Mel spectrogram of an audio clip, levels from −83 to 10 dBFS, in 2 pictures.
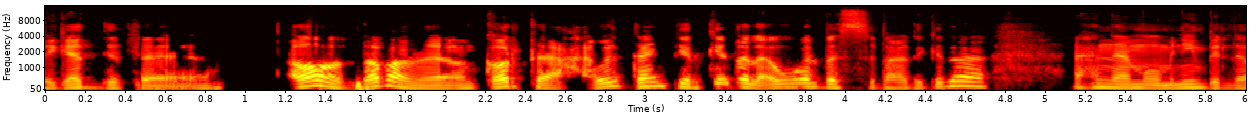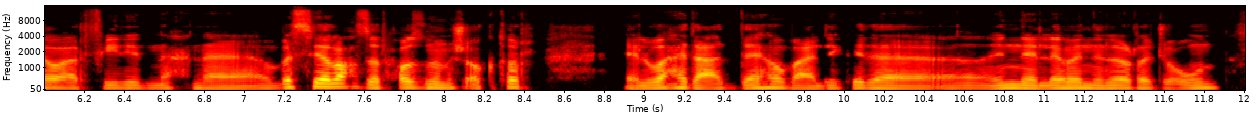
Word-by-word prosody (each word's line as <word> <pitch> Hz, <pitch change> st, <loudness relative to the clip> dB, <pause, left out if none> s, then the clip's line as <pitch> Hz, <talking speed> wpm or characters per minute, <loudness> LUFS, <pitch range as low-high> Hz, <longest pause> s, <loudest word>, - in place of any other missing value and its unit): بجد 130 Hz, +1 st, -1 dB
ف -, -, -5 dB, 0.8 s
آه -, -, +11 dB
طبعًا 115 Hz, 0 st, +6 dB
أنكرت، 170 Hz, +9 st, +3 dB
حاولت 180 Hz, -1 st, -1 dB
أنكر 170 Hz, -5 st, +3 dB
كده 165 Hz, 0 st, +2 dB
الأول 155 Hz, +2 st, +2 dB
بس 145 Hz, -3 st, -2 dB
بعد 115 Hz, 0 st, -6 dB
كده 185 Hz, +8 st, +1 dB, 0.4 s
إحنا 140 Hz, -2 st, -1 dB
مؤمنين 130 Hz, +2 st, -3 dB
بالله 125 Hz, -1 st, -4 dB
وعارفين 120 Hz, +1 st, -6 dB
إن 115 Hz, -1 st, -10 dB
إحنا 105 Hz, -3 st, -7 dB
بس 145 Hz, +7 st, -2 dB
هي 160 Hz, -, +7 dB
لحظة 155 Hz, -4 st, 0 dB
حزن 130 Hz, -1 st, -2 dB
مش 120 Hz, -, -6 dB
أكتر 145 Hz, -1 st, -6 dB, 0.5 s
الواحد 125 Hz, +4 st, -2 dB
عدّاها، 110 Hz, +6 st, -2 dB
وبعد 105 Hz, -6 st, -3 dB
كده 110 Hz, -3 st, -5 dB, 0.3 s
إن 125 Hz, +1 st, -3 dB
لله 115 Hz, 0 st, -2 dB
وإن 120 Hz, -1 st, -2 dB
إليه 115 Hz, +1 st, -3 dB
راجعون، 115 Hz, +2 st, -7 dB
125 Hz, 165 wpm, -23 LUFS, 115-140 Hz, 0.8 s, آه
